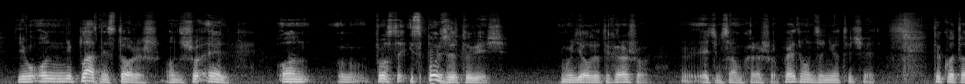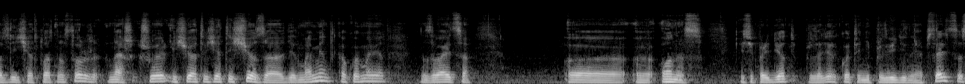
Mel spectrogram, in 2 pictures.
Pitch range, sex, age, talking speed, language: 100-130 Hz, male, 60-79, 150 wpm, Russian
